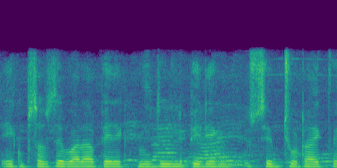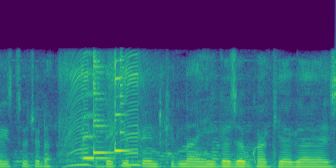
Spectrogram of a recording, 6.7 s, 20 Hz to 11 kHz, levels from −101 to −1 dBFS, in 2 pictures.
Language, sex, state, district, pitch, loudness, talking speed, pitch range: Hindi, male, Uttar Pradesh, Jalaun, 160 Hz, -21 LUFS, 220 wpm, 155-165 Hz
